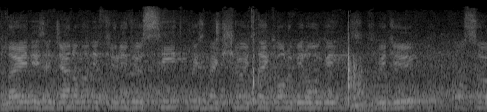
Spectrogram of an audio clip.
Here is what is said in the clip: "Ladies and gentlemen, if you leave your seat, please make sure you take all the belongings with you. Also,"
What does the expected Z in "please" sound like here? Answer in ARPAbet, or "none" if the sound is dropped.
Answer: Z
